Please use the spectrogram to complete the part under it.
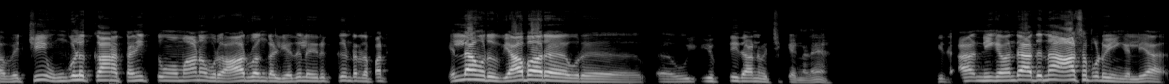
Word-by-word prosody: வச்சு 190 +9 -5 0.2
உங்களுக்கான 195 +3 +1 0.2
தனித்துவமான 180 +1 -4
ஒரு 155 -2 -3
ஆர்வங்கள் 170 -3 0
எதில 165 +2 -5
இருக்குன்றத 170 0 -7
பார்த்து 165 -5 -7 0.6
எல்லா 220 +6 +6
ஒரு 180 - +1
வியாபார 205 +3 +6 0.3
ஒரு 140 -2 -5 1.2
யுக்தி 150 +4 -9
தான்னு 145 -2 -4
வச்சுக்கங்களேன். 105 -3 -14 1.1
இது 130 - -18 0.3
நீங்க 180 0 0
வந்து 190 +3 -1
அதுனா 205 +2 +1 0.2
ஆசைப்படுவீங்க 185 -10 -2
இல்லையா? 135 +4 -4
170 Hz, 110 wpm, -21 LUFS, 145-190 Hz, 1.2 s, எல்லா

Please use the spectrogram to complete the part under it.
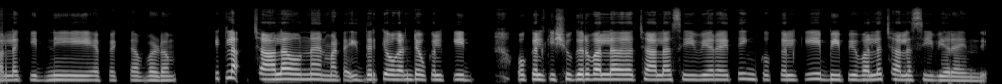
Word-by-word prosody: వల్ల 205 0 -1
kidney 205 0 -3 0.4
effect 200 +1 -11
అవ్వడం, 195 0 -3 0.5
ఇట్లా 300 +1 +5 0.2
చాలా 240 +1 +6
ఉన్నాయన్నమాట 230 -4 -1
ఇద్దరికి. 225 +3 -2 0.2
అంటే 225 +1 -1
ఒ - - -34
ఒకళ్ళకి 220 +1 0 0.6
ఒకళ్ళకి 230 0 0
షుగర్ 235 0 +2
వల్ల 235 0 +5 0.3
చాలా 220 0 +4
సివియరయితే, 220 +1 -1
ఇంకొకళ్ళకి 220 +1 -4 0.2
బీపీ 220 0 +1
వల్ల 215 +2 +1
చాలా 215 -2 0
సివియరయింది. 190 -4 -3
220 Hz, 125 wpm, -23 LUFS, 205-230 Hz, 0.6 s, చాలా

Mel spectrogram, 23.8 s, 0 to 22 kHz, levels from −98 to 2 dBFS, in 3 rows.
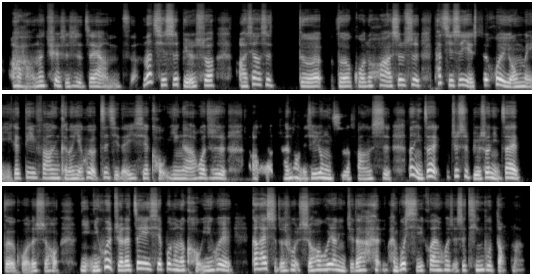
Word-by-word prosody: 啊， 190 -6 -4
那 205 +2 0
确 220 +1 -2
实 170 -3 -7
是 180 -1 -6
这 180 +1 -2
样 180 -3 -2 0.2
子。 - - -14
那 360 - +4
其 240 -10 -2
实 255 +1 +1
比 200 -8 -2
如 175 - +1
说， 225 +2 +2 0.4
呃， 185 - -1
像 265 +6 0
是 245 -3 -3 0.4
德 185 0 +1 0.2
德 185 0 +1
国 185 -1 -3
的 195 +1 -3
话， 200 0 -2
是 245 +5 +2
不 - - +1
是 230 0 0 0.2
它 325 - -1
其 280 -9 -2
实 240 +3 -1
也 210 -7 +1
是 - - -9 0.2
会 255 - +7
有 165 -1 +2
每 180 -3 -1
一 - - -11
个 195 - 0
地 215 +1 -4
方 195 -2 -2
可 190 -2 -3
能 165 +1 -1
也 165 -2 0
会 215 +7 0
有 - - +2
自 220 - -4
己 170 -6 -5
的 - - -5
一 180 - -3
些 190 +1 -4
口 - - -6
音 175 -3 -3
啊。 160 -1 -3
或 195 +2 +1
者 185 0 -9
是， 190 -2 0 0.4
呃， - - -5 0.4
传 180 +1 0
统 205 -2 -1
的 160 - -7
一 - - -5
些 195 +3 -2
用 200 -4 +3
词 165 -2 -9
的 155 - -4
方 165 0 -5
式？ 180 -2 -4 0.2
那 345 - +1
你 230 - +3
在 255 +7 +5 0.2
就 280 +5 -2
是 270 -1 -2
比 205 - -4
如 165 - +3
说 220 +7 +3
你 195 -6 +2
在 195 -1 +4 0.2
德 485 0 +2
国 - - -4
的 160 - +2
时 165 -1 -3
候， 160 0 -2 0.3
你 175 -3 -3
你 175 +1 +2
会 325 - +5
觉 190 -7 +3
得 200 +2 +5
这 235 +7 +5
一 - - 0
些 230 - +5
不 240 +1 +3
同 210 -3 +1
的 190 0 +3
口 - - -4
音 175 +2 0
会 205 -4 +2 0.3
刚 235 - +3
开 250 +1 +5
始 170 - -2
的 165 0 -2
会 200 +3 -2
时 175 -4 0
候 205 +3 +1
会 220 +2 +5
让 220 -2 +5
你 170 - +1
觉 155 -1 -7
得 175 +3 +4
很 - - -2
很 180 -3 0
不 240 - +8
习 230 -8 +1
惯， 195 0 +1
或 205 - -1
者 190 - -9
是 195 +5 -3
听 195 +1 0
不 205 -1 0
懂 180 - -1
吗？ 210 - -15
195 Hz, 295 characters per minute, -22 LUFS, 180-225 Hz, 0.4 s, 不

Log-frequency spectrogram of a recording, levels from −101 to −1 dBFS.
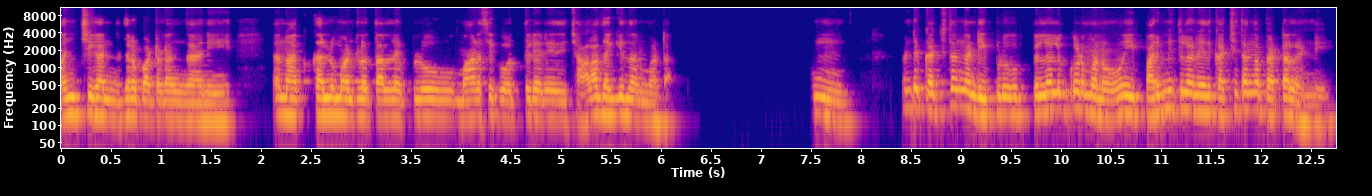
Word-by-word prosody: మంచిగా 155 +1 +2
నిద్ర 140 +3 0
పట్టడం 130 -1 0
గాని, 120 0 -1 0.6
ఆహ్, - - +1
నాకు 145 0 0
కళ్ళు 150 0 +5
మంటలు, 145 -1 +2
తలనొప్పులు, 140 +1 +1 0.3
మానసిక 140 +2 -1
ఒత్తిడనేది 135 -1 -2
చాలా 120 +7 +1
దగ్గిందనమాట. 135 -6 -1 1.5
హ్మ్. 145 -5 -1 0.6
అంటే 205 - +1
ఖచ్చితంగండి, 180 -1 +2
ఇప్పుడు 160 +2 -1 0.2
పిల్లలకి 180 +2 +2
కూడా, 190 - +2
మనం 140 -4 +2 0.2
ఈ - - +3 0.2
పరిమితులనేవి 175 0 +2
ఖచ్చితంగా 185 +5 -1
పెట్టాలండి. 130 -8 -1
145 Hz, 115 wpm, -23 LUFS, 135-165 Hz, 1.5 s, కళ్ళు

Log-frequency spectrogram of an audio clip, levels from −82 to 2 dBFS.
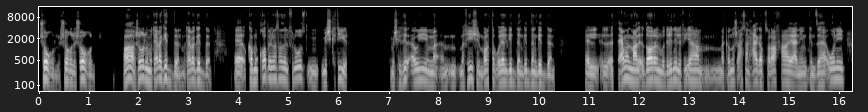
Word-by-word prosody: شغل، 155 -2 +4
شغل، 130 -5 -1
شغل 140 -12 +2 0.6
آه، 155 -2 +8
شغل 155 -1 +2
متعبة 135 +5 +3
جدًا، 150 -7 -1
متعبة 130 +4 0
جدًا. 135 -5 -2 0.5
آآ، 115 - +3
كمقابل 150 +5 +1
مثلًا 155 -1 -3
الفلوس، 150 +3 -4
م 115 - -8
مش 125 - +3
كتير، 155 -1 -4 0.8
مش - - +1
كتير 120 +1 -3
أوي، 140 +1 0
ما 115 -3 -3 0.4
ما - - -7
فيش، 145 -2 0
المرتّب 125 +4 -2
قليل 125 +2 +1
جدًا، 125 -2 -2
جدًا، 125 +1 -5
جدًا. 120 -3 -3 0.6
ال 105 -1 -2
ال 110 0 -5
التعامل 160 - +2
مع 135 -2 +6
الإدارة، 145 +2 +7
المديرين 125 +1 -2
اللي 130 -4 -1
فيها 135 0 0 0.4
ما - - -6
كانوش - - -6
أحسن - - -6
حاجة - - +3
بصراحة، 125 0 0
يعني 105 -3 +4
يمكن 110 -1 -9
زهقوني. 140 +7 -2
130 Hz, 160 wpm, -24 LUFS, 120-145 Hz, 0.8 s, آه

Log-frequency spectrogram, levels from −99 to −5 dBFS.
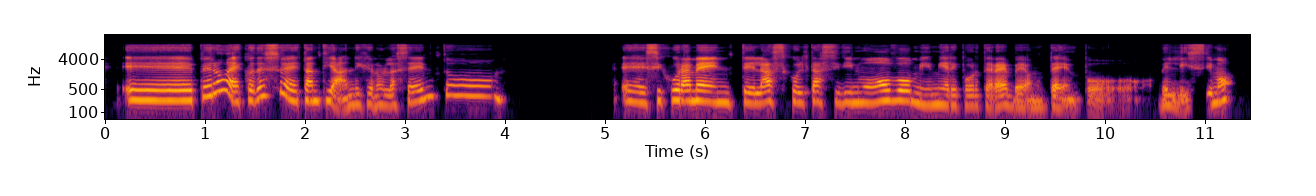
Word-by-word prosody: Ehm, 235 -1 +2
però 315 - +1
ecco, 215 +2 +2
adesso 315 - -1
è 245 -9 +2
tanti 225 +1 +1
anni 175 +1 -2
che 180 - -8
non 170 -1 -10
la 165 - -5
sento 310 - -4 1.3
E 210 -2 -4
sicuramente, 215 -3 +5
l'ascoltassi 205 0 -2
di 200 +1 -10
nuovo 220 +4 +2
mi 185 -5 -9
mi 175 -1 -4
riporterebbe 165 -1 -3
a - - -5
un 75 0 -13
tempo 250 - -8
bellissimo. 385 - -5
220 Hz, 120 wpm, -25 LUFS, 195-240 Hz, 1.3 s, sicuramente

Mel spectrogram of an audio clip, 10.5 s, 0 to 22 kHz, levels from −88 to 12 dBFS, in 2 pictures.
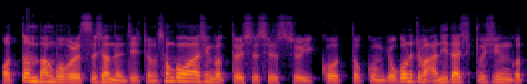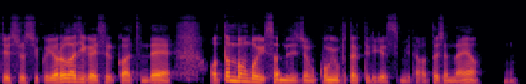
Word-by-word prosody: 어떤 165 - +3
방법을 130 -5 +3
쓰셨는지 110 -8 0
좀 95 0 -5
성공하신 155 - +4
것도 125 -1 -2
있으실 115 0 -5
수 110 +1 -6
있고 105 +2 -2
쪼끔 110 -1 -4
요거는 155 +10 +3
좀 - - -1
아니다 135 +3 +3
싶으신 130 -1 -5
것도 115 -1 -3
있을 110 +1 -6
수 - - -12
있고 - - -7
여러 125 - +6
가지가 135 -6 +3
있을 120 - -3
것 - - +1
같은데 110 +6 +1 0.4
어떤 185 -2 +2
방법이 150 -7 +3
있었는지 105 -4 0
좀 95 -4 -5
공유 110 0 +2
부탁드리겠습니다. - - -7
어떠셨나요? 90 -2 -4 0.3
음. - - -17
115 Hz, 445 characters per minute, -23 LUFS, 105-140 Hz, 0.4 s, 여러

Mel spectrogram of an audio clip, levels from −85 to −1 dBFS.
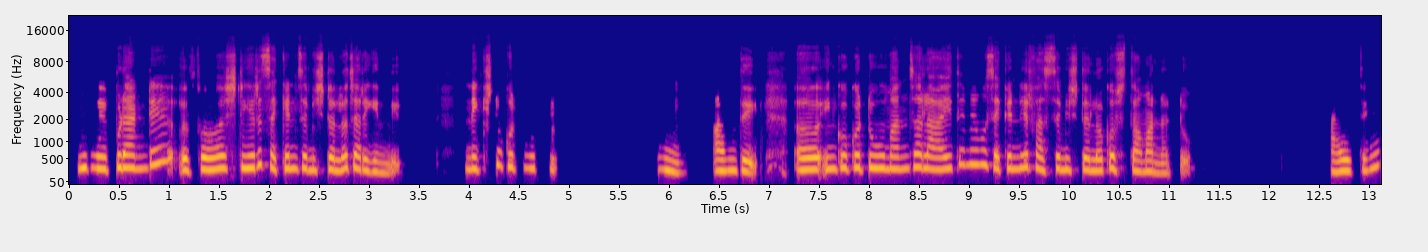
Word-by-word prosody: ఇదెప్పుడంటే, 290 +3 +2 0.3
ఆహ్, 245 - +1
first 275 +3 +4
year 290 +5 +3
second 280 +1 0
సెమిస్టర్‌లో 255 0 +1
జరిగింది. 220 -6 -2 0.7
నెక్స్ట్ 270 +6 -3
ఒకటి 310 -4 -2
చూసి 280 -2 -6 1.1
హ్మ్. 245 -5 0 0.4
అంతే. 240 -1 +2 0.5
ఆహ్, 260 +1 +6
ఇంకొక 295 +2 0
2 295 - +4
మంత్స్ 275 +3 -1
అలా 285 -2 +1
అయితే, 280 +6 -2
మేము 365 0 0
సెకండ్ 280 0 0
ఇయర్ 305 0 -2
ఫస్ట్ 255 0 -2
సెమిస్టర్‌లోకొస్తామన్నట్టు. 240 -5 -2 1.5
అయితే, 235 +2 +1
270 Hz, 110 wpm, -22 LUFS, 245-285 Hz, 1.5 s, ఆహ్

